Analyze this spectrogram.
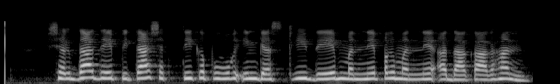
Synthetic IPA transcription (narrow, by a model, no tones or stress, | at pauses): ʃəɾd̪ad̪eːpɪt̪aʃək̚t̪ikəpuːɾɪ̃ɳɖəsʈɾid̪eːmənːjəpɐɾmənjəʔɐd̪aːkaːɾɦən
